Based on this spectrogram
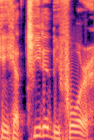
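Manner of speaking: ordinary talk, nothing marked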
